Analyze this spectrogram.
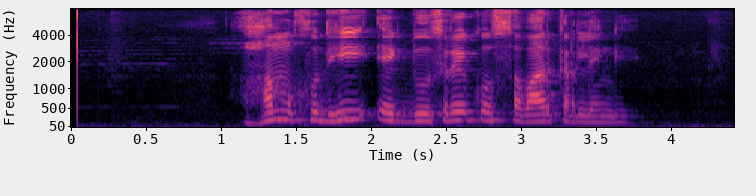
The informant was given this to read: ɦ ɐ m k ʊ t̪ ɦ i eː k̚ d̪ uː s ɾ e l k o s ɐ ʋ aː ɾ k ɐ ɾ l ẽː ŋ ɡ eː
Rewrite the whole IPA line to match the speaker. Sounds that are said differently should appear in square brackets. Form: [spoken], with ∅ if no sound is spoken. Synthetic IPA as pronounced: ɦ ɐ m [x] ʊ [d̪] ɦ i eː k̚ d̪ uː s ɾ e [∅] k o s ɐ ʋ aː ɾ k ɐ ɾ l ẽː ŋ ɡ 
